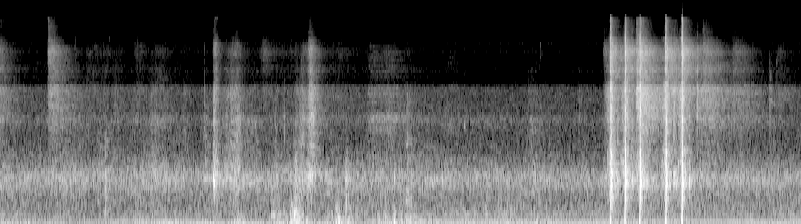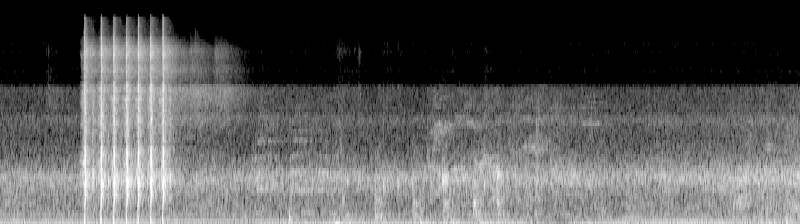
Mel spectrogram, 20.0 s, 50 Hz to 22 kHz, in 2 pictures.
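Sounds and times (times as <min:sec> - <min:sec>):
airsoft gun shots: 0:07.6 - 0:09.4, 0:11.0 - 0:13.0.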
